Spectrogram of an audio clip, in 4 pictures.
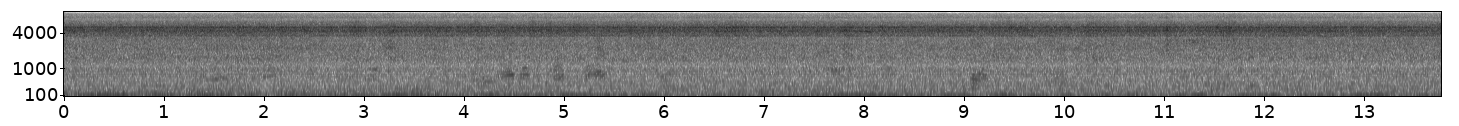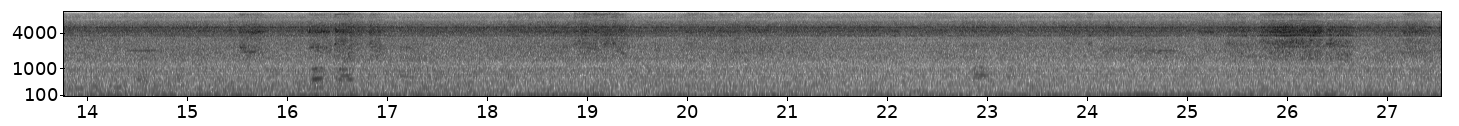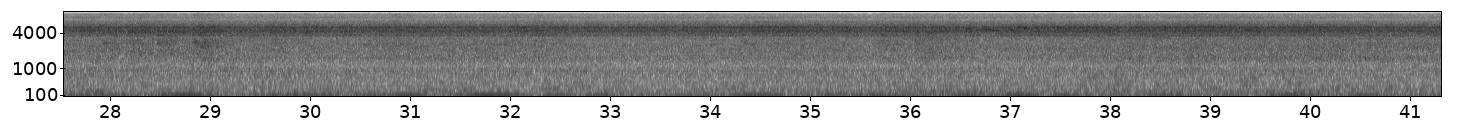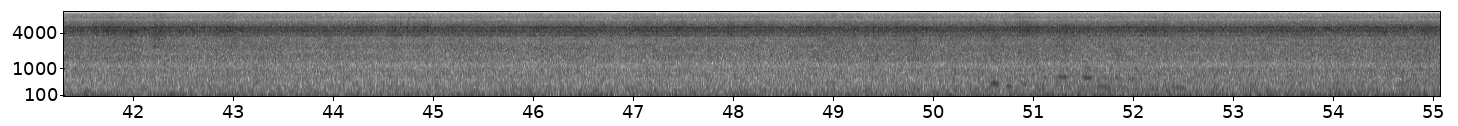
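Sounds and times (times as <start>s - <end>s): distant train rumble: 0.0s - 55.0s
faint wheel squeal: 15.5s - 17.0s, 24.5s - 29.1s.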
